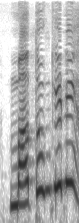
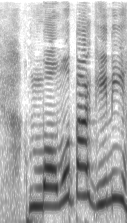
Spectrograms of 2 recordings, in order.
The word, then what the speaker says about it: মাতঙ্গিনী: সাধারণতন্ত্রদিবস অনুষ্ঠানে কোচকাবা চলাকালীন মাতঙ্গিনী হাজরার নাম উচ্চারণ করা হয় মমতাগিনী হাজরা।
